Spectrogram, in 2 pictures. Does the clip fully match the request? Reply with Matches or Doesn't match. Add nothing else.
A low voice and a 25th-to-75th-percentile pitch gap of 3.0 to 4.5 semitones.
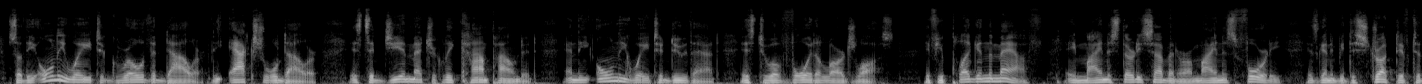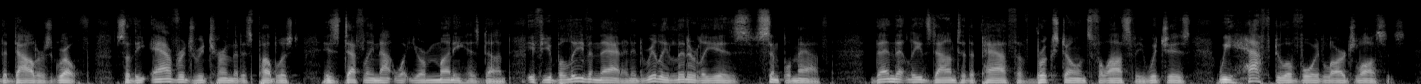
Matches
